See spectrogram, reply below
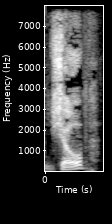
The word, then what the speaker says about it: Joep: I want to make sure I get his name right. J-O-E-P, Jope, Jope Lang.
